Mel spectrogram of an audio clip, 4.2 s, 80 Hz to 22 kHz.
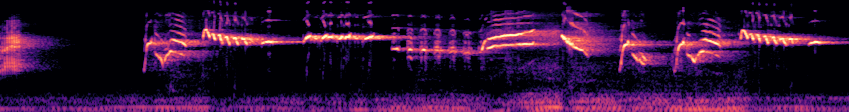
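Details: Very high, clear whistles swoop and slur in quick succession from an orange-headed thrush that took first place in a 2022 contest, with a few sharp inflected notes between them.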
